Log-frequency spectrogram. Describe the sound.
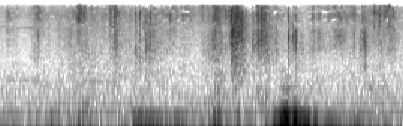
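Pages of a Bible being turned, a soft paper rustle and crinkle with a few faint swishes, quiet and on its own.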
